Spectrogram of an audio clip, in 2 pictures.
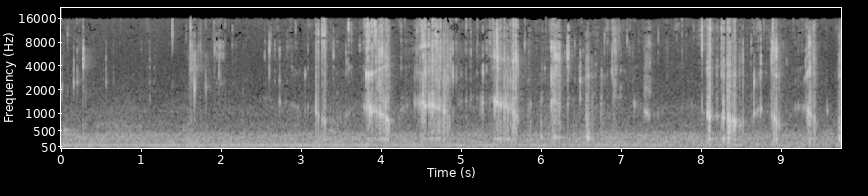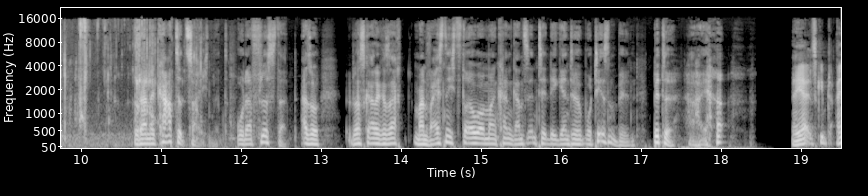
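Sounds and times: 
constant low hum: 0.0 - 12.0
crunchy chips being eaten: 1.6 - 12.0
speech: 10.7 - 18.3, 18.9 - 19.5.

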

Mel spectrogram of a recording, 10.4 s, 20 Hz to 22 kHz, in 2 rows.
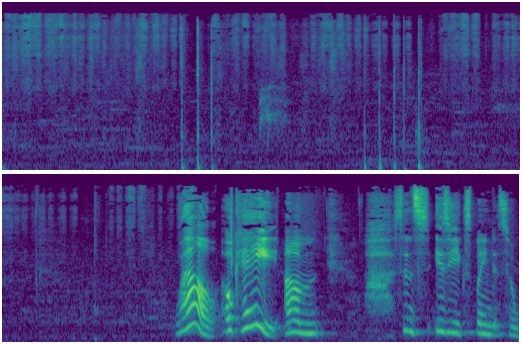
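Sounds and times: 
pen scribbling on paper: 0.0 - 6.7
speech: 7.0 - 8.6, 9.2 - 10.3.

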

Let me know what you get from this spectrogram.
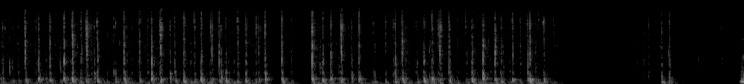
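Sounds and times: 
typing on a braille device keyboard: 0.0 - 5.6.

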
